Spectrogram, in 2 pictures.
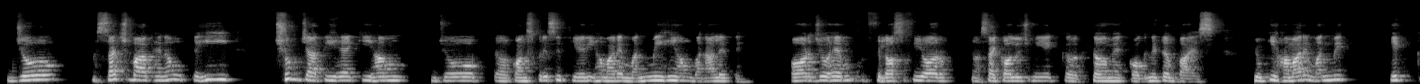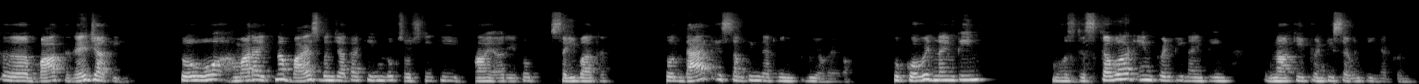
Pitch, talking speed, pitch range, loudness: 175 Hz, 170 wpm, 155-195 Hz, -19 LUFS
